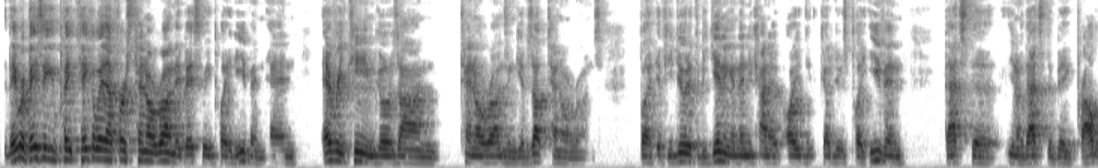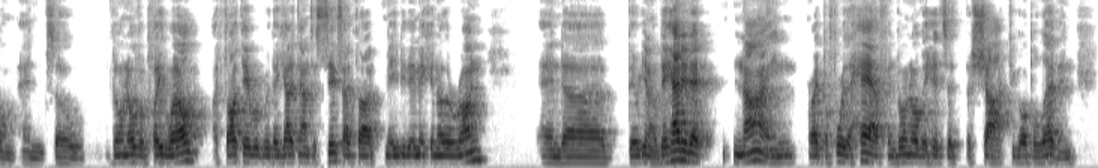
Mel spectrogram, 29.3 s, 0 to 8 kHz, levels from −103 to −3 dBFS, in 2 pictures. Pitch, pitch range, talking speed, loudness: 120 Hz, 115-135 Hz, 205 wpm, -24 LUFS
